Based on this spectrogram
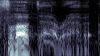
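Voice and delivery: slow hushed whisper; whispered echo. Pretend. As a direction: echo it back under your breath. Echoing the whispered curse.

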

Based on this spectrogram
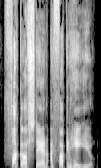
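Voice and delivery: loud, high-pitched cursing; exasperated outburst. Real, not acted. Reviewer cursing the audiobook narrator, exasperated outburst. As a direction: lash out at the character you can't stand.

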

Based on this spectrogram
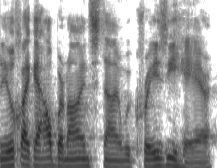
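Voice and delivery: normal talking voice

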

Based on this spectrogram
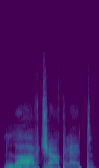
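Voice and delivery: whisper. Acted. Playful whispered slogan.

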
